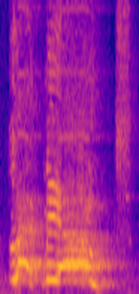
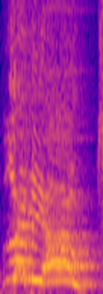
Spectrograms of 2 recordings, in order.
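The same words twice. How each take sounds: First: Very high, loud, slow shout breaking into a cry. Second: Very high, loud, slow yell; desperate shout. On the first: Boy trapped inside, crying as he screams to get out. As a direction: sob and scream it at once. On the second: Boy trapped inside, screaming to be let out. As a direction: drag out each word in a scream. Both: Acted.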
